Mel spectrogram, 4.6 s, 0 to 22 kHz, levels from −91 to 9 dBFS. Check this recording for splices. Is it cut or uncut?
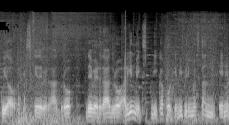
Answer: uncut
